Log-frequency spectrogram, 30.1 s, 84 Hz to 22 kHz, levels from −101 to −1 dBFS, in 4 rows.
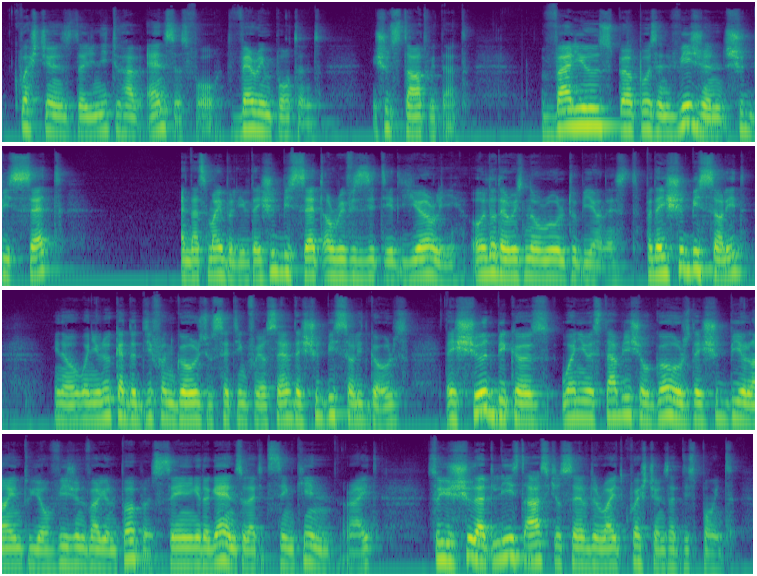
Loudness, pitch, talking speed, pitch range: -21 LUFS, 120 Hz, 210 wpm, 110-135 Hz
